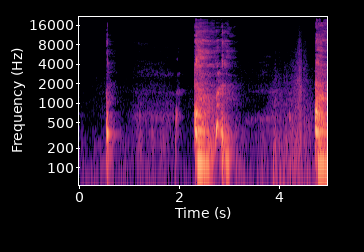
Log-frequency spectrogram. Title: Trying not to cough seems to make it happen more. Coughing & more coughing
